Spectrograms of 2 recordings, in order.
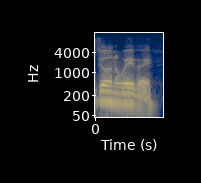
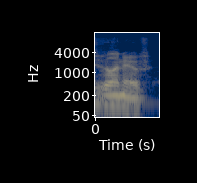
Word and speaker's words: Villeneuve: I'm trying to figure out how you pronounce Villeneuve. I thought it was Villeneuve. It's not. It's Villeneuve. Villeneuve, really?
